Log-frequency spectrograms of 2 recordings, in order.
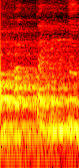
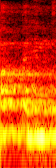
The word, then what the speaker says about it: हप्त हिंदू: एक ही बात है, लेकिन इसको पारसी लोग जो थे वो हप्त हिंदू कहते थे। कारण क्या था? क्योंकि उनके उच्चारण में थोड़ी सी समस्या थी। क्या समस्या थी? वह स का उच्चारण हमेशा ह के रूप में करते थे, तो स को वह ह बोलते थे। इस कारण से सप्त सिंधु को वह हप्त हिंदू बोलने लगे और इसी कारण से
